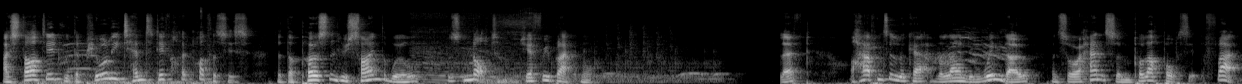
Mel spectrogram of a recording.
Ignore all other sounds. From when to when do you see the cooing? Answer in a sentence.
You can hear the cooing from 5.8 to 7.3 s.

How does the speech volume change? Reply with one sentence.
The loudness of the speech stays about the same.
